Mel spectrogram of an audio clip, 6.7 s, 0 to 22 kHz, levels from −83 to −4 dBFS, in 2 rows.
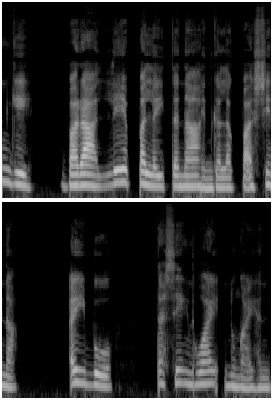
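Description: At 5.75 s the speech jumps forward by roughly a fifth of a second: compressed frames skipped. Several whole frames, about seven at 26.1 ms each, were dropped or rejected by the decoder, and the overlapping neighbours join as a short smeared blip, not a click.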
